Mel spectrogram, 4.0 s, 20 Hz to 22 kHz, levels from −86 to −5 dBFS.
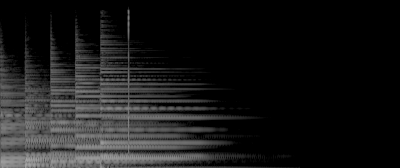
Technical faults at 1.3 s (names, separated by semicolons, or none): uninitialised buffer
